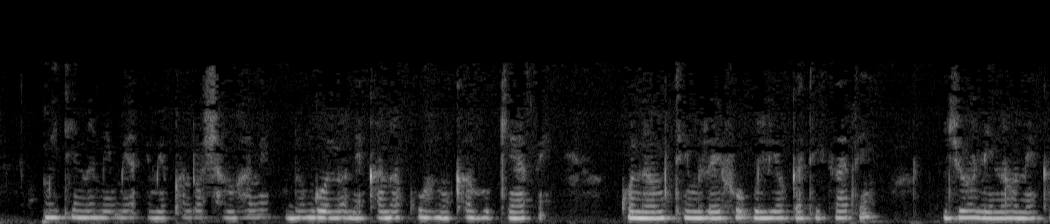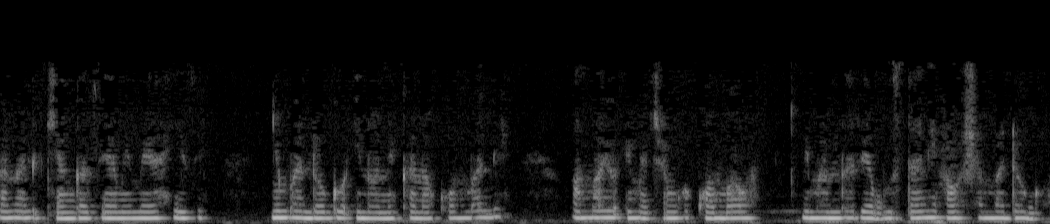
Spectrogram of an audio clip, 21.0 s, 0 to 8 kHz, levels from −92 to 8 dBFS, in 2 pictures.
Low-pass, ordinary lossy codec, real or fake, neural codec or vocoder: 7.2 kHz; MP3, 24 kbps; real; none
